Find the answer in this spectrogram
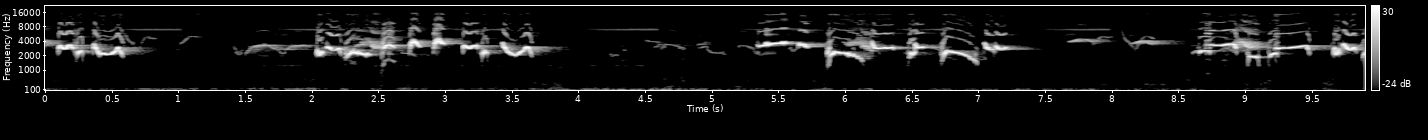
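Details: Oriental magpie-robin singing clearly as a lure to make silent birds join in. Several loud bursts of whistled, twisting notes and rapid chirps are separated by brief quiet pauses.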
